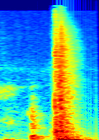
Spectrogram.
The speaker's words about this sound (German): Ich mache jetzt mal die Tür auf.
